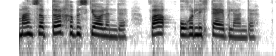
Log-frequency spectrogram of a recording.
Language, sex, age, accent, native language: Uzbek, female, 18-24, Qashqadaryo, Uzbek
